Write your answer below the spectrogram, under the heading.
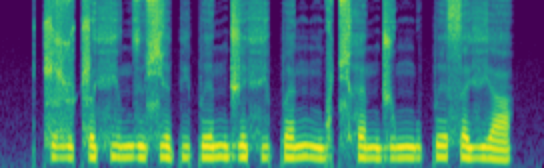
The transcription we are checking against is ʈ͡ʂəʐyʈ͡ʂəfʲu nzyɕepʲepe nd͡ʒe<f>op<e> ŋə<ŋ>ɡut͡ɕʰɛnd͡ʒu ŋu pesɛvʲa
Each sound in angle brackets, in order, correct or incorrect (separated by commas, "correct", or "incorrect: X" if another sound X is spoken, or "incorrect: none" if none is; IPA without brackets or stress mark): incorrect: fʲ, incorrect: ɛ, correct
